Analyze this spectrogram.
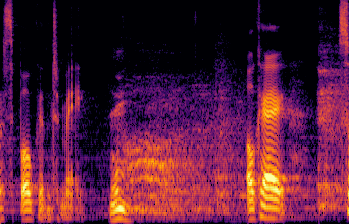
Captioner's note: audience groans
